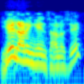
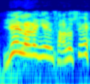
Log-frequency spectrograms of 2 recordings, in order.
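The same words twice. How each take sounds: First: Quick, low incredulous question; scornful disbelief. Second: Mocking disbelief. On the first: Acted. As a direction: scoff at the very idea, starting low. Scoffing at the monkey army. (अविश्वास भरा तेज़ सवाल) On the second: Repeats the scoff, louder. (खिल्ली उड़ाता, ऊँचे सुर का सवाल)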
